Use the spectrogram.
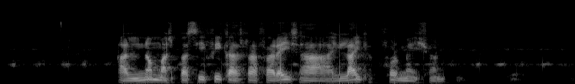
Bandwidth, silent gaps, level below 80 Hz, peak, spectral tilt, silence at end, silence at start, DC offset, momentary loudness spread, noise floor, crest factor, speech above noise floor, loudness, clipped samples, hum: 7.6 kHz; none; -68 dBFS; -12 dBFS; -3.5 dB/octave; 0.3 s; 0.1 s; under 0.1%; 10 LU; -62 dBFS; 24 dB; 30 dB; -32 LUFS; under 0.1%; none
